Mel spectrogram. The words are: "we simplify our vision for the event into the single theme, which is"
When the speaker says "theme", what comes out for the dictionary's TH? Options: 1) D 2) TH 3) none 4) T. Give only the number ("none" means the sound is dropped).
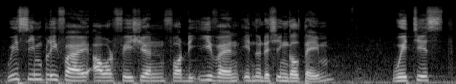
4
